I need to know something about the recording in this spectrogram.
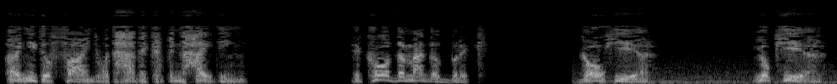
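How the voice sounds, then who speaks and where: A man voicing a vengeful, wrathful militant commander in a video game, gravelly and commanding, delivering menacing combat lines. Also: on the high side, wildly swooping pitch, slow, pauses often, a bit bright, heavily acted. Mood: terse, tactical. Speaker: playable game character.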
